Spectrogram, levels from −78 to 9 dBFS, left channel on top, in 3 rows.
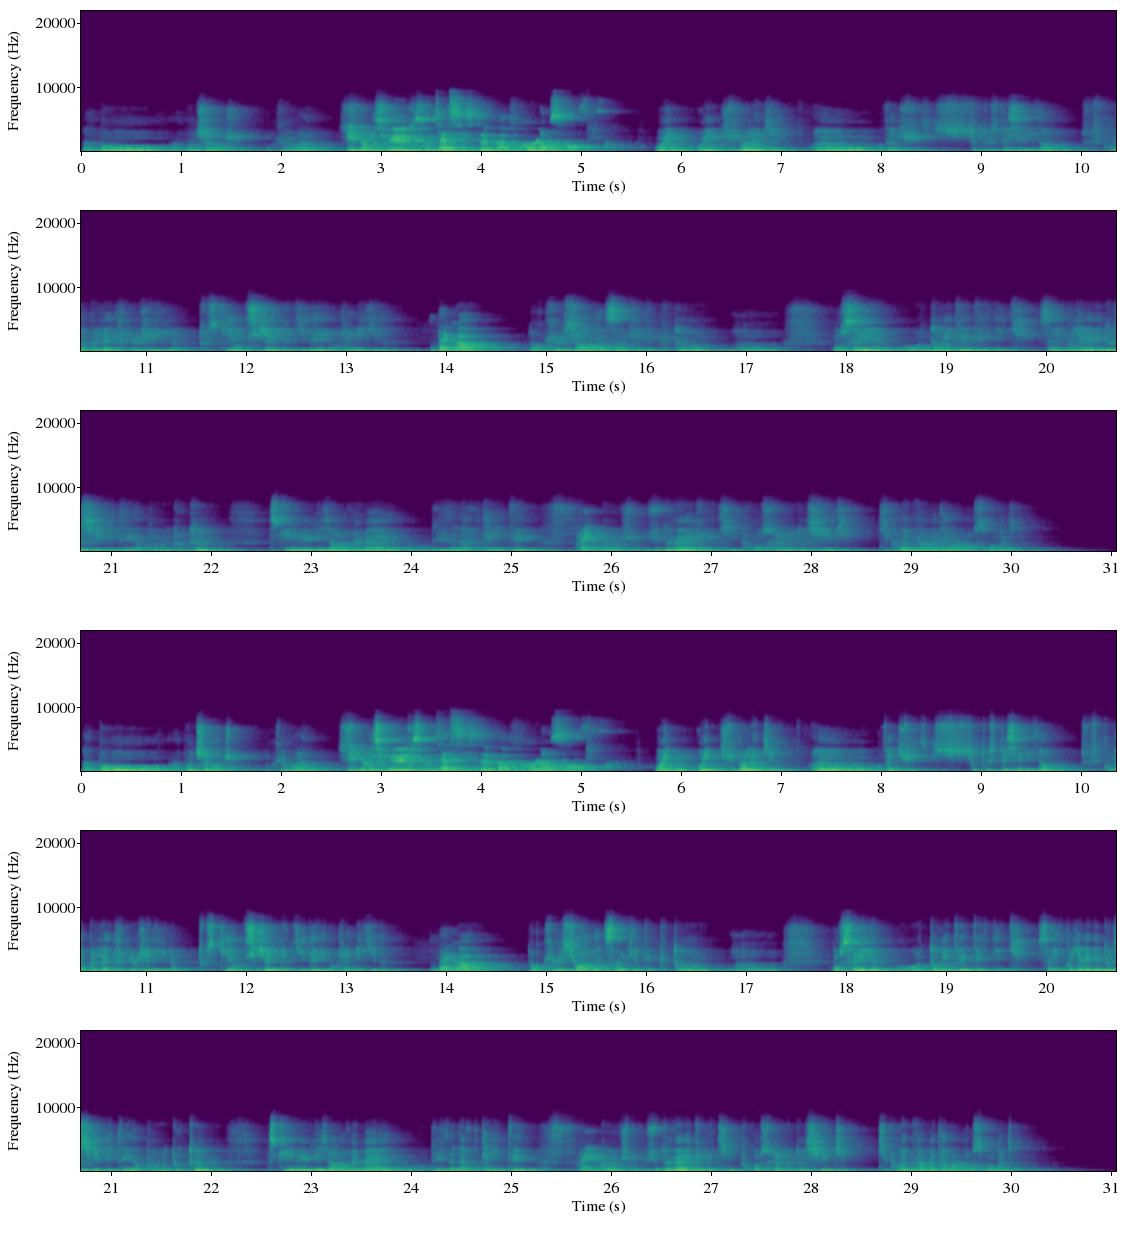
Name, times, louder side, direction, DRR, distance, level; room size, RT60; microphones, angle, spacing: voice 1, 0.0-1.6 1.8-3.4 5.7-6.9 7.3-9.7 10.0-13.4 14.8-28.4 28.7-30.0, right 2 dB, 80° right, 1 dB, 0.5 m, -24 dB
voice 2, 2.7-5.0 13.8-14.3 25.6-25.9, left 1 dB, 55° left, -3 dB, 0.5 m, -21 dB
2.2 x 2.2 x 3.3 m, 1.2 s
head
